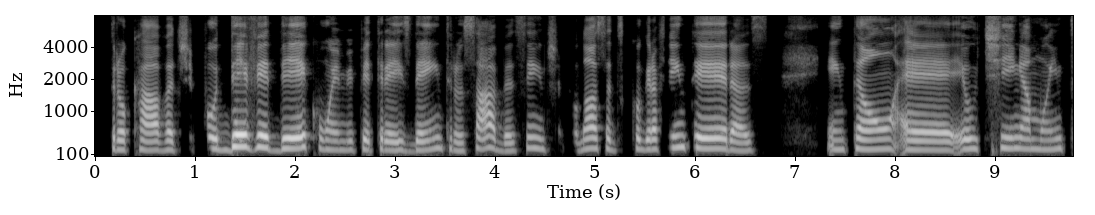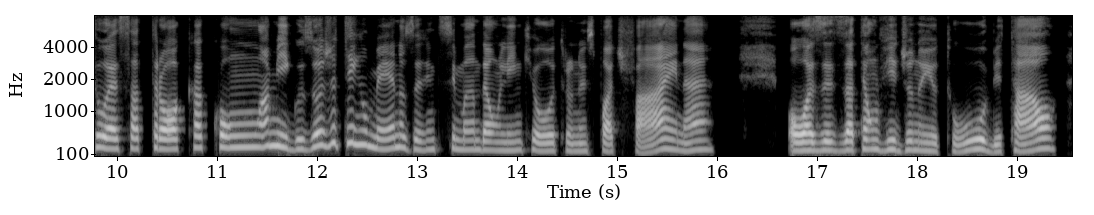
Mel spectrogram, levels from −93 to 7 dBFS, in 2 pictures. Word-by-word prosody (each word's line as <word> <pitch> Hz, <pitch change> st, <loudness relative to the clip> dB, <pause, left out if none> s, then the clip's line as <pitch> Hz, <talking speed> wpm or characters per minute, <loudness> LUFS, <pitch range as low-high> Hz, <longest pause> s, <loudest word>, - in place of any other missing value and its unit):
Trocava 190 Hz, -2 st, +1 dB
tipo 220 Hz, +3 st, -2 dB
DVD 230 Hz, 0 st, +8 dB
com 215 Hz, -4 st, -10 dB
MP3 185 Hz, -1 st, -3 dB
dentro, 190 Hz, 0 st, -3 dB
sabe, 205 Hz, -2 st, -1 dB
assim, 215 Hz, +6 st, -6 dB
tipo, 175 Hz, -1 st, -18 dB
nossa, 215 Hz, 0 st, 0 dB
discografia 205 Hz, +5 st, -3 dB
inteiras. 215 Hz, -8 st, +3 dB, 0.6 s
Então, 200 Hz, +1 st, 0 dB
eh, 185 Hz, -1 st, +3 dB
eu 205 Hz, +1 st, 0 dB
tinha 220 Hz, 0 st, -3 dB
muito 205 Hz, +4 st, -3 dB
essa 210 Hz, 0 st, 0 dB
troca 210 Hz, +2 st, +1 dB
com 245 Hz, 0 st, -1 dB
amigos. 235 Hz, -6 st, -1 dB
Hoje 280 Hz, +4 st, 0 dB
eu -, -, -5 dB
tenho 305 Hz, -3 st, -3 dB
menos. 220 Hz, -2 st, -3 dB
A 195 Hz, -, -4 dB
gente 195 Hz, +2 st, -12 dB
se 220 Hz, -, -8 dB
manda 195 Hz, -2 st, -4 dB
um 180 Hz, -, -7 dB
link 175 Hz, +1 st, -9 dB
ou 170 Hz, -, -1 dB
outro 170 Hz, 0 st, -5 dB
no 165 Hz, 0 st, -8 dB
Spotify, 190 Hz, +7 st, -3 dB
né, 190 Hz, +3 st, -5 dB, 0.7 s
ou 175 Hz, +1 st, +5 dB
às 175 Hz, -1 st, +1 dB
vezes 180 Hz, -1 st, -4 dB
até 185 Hz, +3 st, +1 dB
um 200 Hz, 0 st, -3 dB
vídeo 185 Hz, 0 st, -5 dB
no 180 Hz, -, -7 dB
YouTube 165 Hz, +1 st, -3 dB
e -, -, -13 dB
tal, 200 Hz, +8 st, 0 dB
200 Hz, 140 wpm, -23 LUFS, 180-220 Hz, 0.7 s, DVD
